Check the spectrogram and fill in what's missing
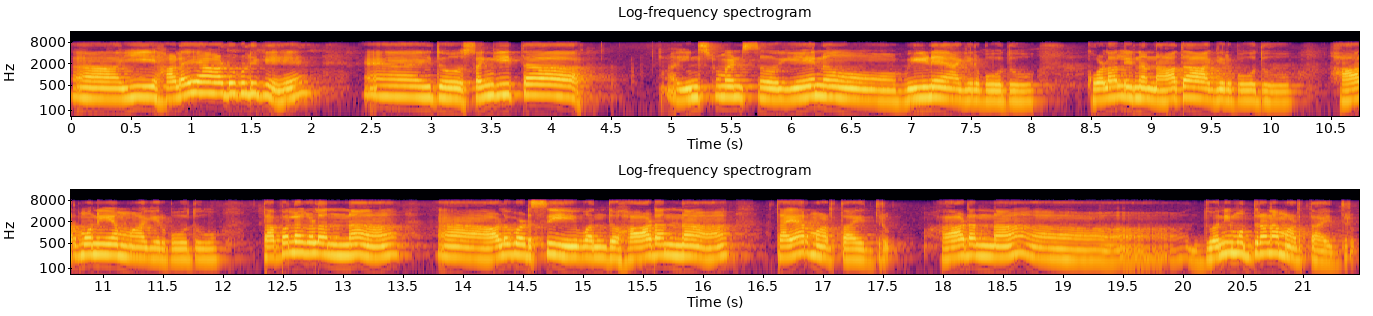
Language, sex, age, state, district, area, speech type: Kannada, female, 60+, Karnataka, Chitradurga, rural, spontaneous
